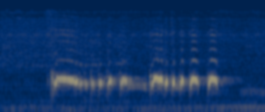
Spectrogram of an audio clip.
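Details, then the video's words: A single long song phrase from a local zebra dove, sung as a lure for other doves: a smooth coo breaking into a run of quick, evenly pulsed notes that fade away. Low hum behind. "Perkutut lokal gacor suara ketukan panjang, cocok untuk pancingan"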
